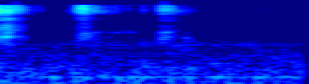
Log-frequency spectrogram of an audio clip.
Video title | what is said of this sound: 🍃 LENTIL FUSION PATTIES | Can you hear how crispy that is?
